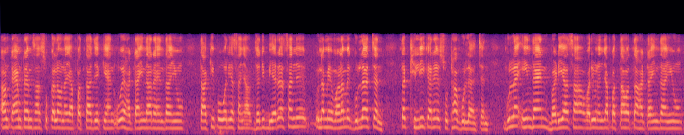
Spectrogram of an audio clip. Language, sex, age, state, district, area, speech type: Sindhi, female, 45-60, Delhi, South Delhi, urban, spontaneous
